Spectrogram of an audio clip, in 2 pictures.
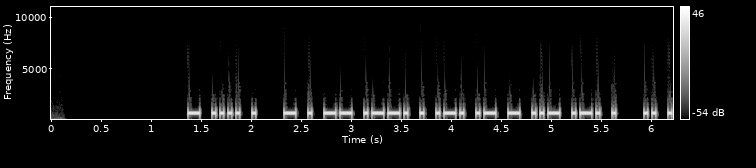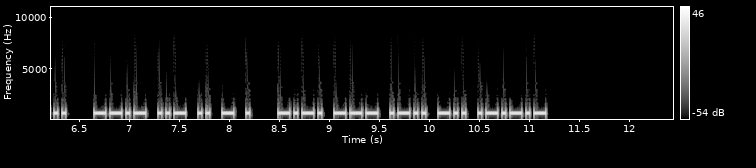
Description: Morse code, heard as a keyed tone, about 30 wpm, 700 Hz. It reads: THE TEMPERATURE IS QUITE COLD.
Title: Sentences from Top 1000 Words - Review Part 4 - 30wpm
